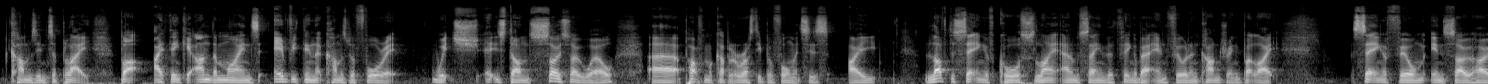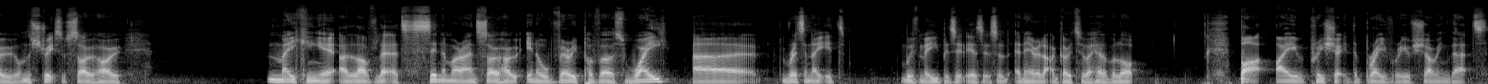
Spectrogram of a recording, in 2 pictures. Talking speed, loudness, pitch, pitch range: 190 wpm, -19 LUFS, 95 Hz, 85-100 Hz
